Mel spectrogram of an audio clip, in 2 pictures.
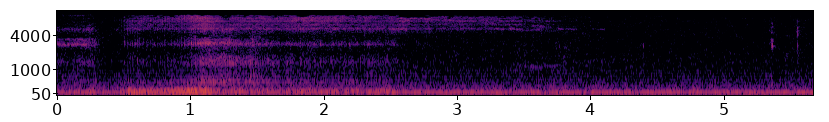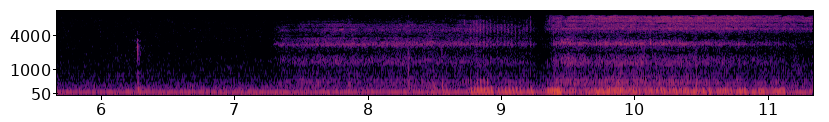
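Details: Snoring in a sleeping dog: low, rumbling snores on the in-breath, with a quieter stretch in between.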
